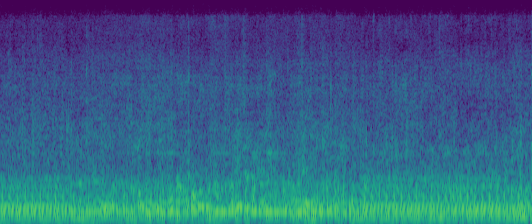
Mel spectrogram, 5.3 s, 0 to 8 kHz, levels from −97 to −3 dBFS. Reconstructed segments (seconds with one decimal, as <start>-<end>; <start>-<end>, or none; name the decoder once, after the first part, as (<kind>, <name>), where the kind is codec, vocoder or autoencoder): 0.7-3.6 (codec, SNAC)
